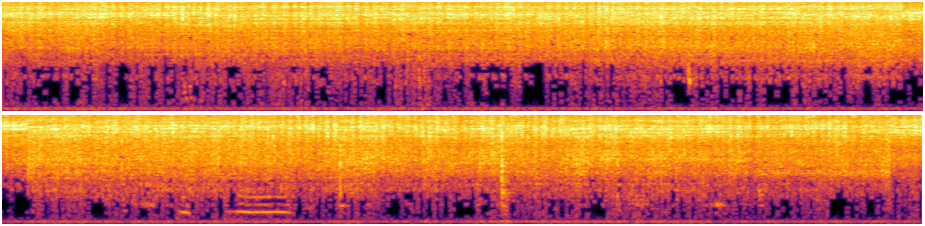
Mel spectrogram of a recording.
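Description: Chicken pieces sizzling in hot oil with onion, garlic and ginger in a frying pan, a steady hiss as they fry, while a wooden spoon stirs them; a low steady hum runs underneath and there is one light knock about fourteen seconds in.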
